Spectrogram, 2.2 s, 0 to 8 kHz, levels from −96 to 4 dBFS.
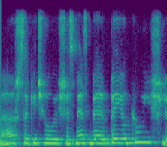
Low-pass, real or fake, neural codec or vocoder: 7.2 kHz; real; none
